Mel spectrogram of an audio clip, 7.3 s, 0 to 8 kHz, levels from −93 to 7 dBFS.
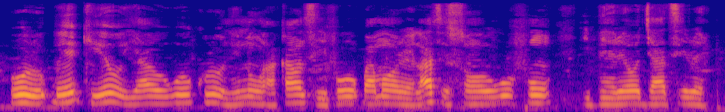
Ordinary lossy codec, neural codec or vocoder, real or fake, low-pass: AAC, 32 kbps; none; real; 7.2 kHz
